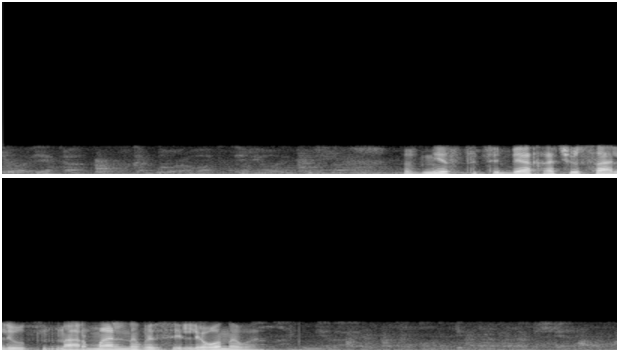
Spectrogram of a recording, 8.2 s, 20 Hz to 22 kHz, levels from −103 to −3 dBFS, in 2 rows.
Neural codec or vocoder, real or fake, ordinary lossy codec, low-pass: none; real; none; 3.6 kHz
